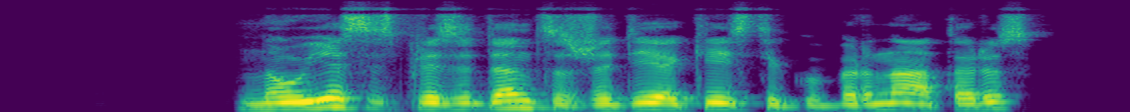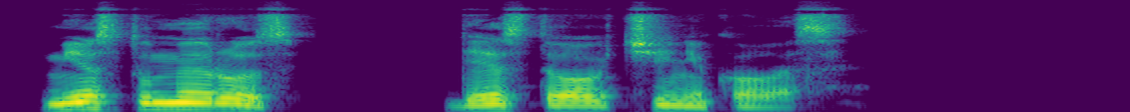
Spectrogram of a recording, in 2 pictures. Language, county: Lithuanian, Klaipėda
